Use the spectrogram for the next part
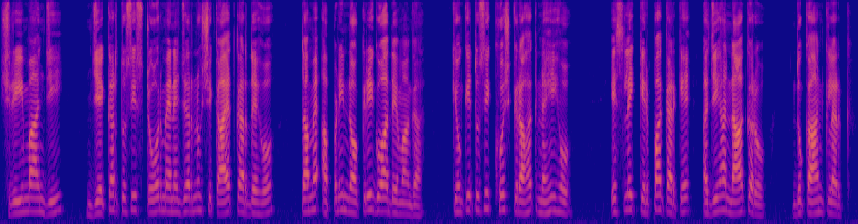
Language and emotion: Punjabi, fearful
